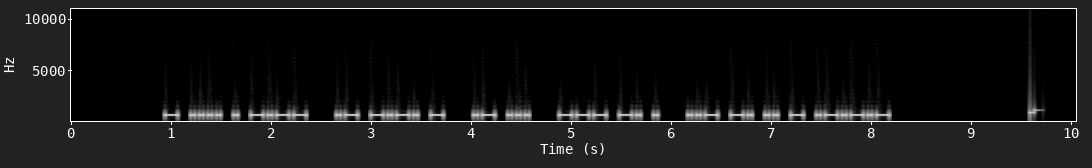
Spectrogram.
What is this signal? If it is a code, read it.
Morse code, heard as a keyed tone, about 27 wpm, 700 Hz. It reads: THEY ACT AS ONE UNIT.
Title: Sentences from Top 1000 Words - Review Part 2 - 28wpm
